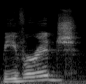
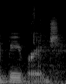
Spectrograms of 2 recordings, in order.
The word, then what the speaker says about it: Beveridge: I think it's pronounced Beaveridge, Victoria. It looks like Beveridge. And I have heard it pronounced Beaveridge. That, but I think it's Beaveridge.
